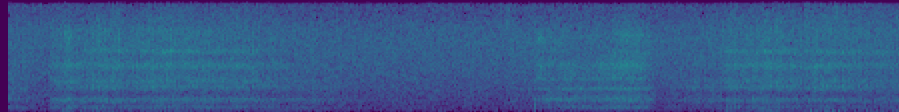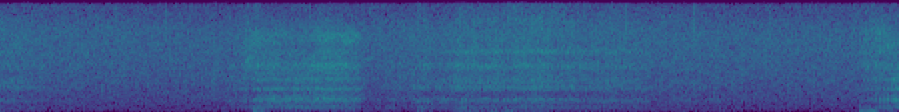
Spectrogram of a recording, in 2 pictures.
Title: snoring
